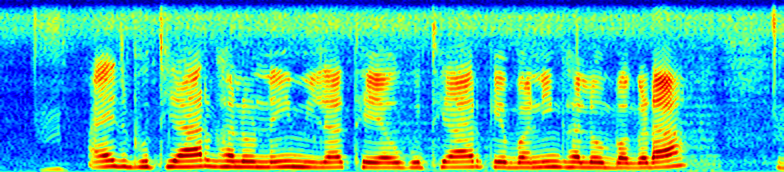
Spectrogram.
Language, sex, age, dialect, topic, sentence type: Chhattisgarhi, female, 46-50, Northern/Bhandar, agriculture, statement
